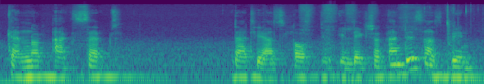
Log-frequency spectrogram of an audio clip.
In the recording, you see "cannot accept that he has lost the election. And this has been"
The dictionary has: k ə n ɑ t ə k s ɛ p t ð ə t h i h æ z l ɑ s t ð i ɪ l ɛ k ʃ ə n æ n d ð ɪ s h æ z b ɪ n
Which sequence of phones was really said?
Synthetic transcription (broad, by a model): k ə n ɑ t ə k s ɛ p t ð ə t h i h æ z l ɑ s t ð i ɪ l ɛ k ʃ ə n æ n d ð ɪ s h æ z b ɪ n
